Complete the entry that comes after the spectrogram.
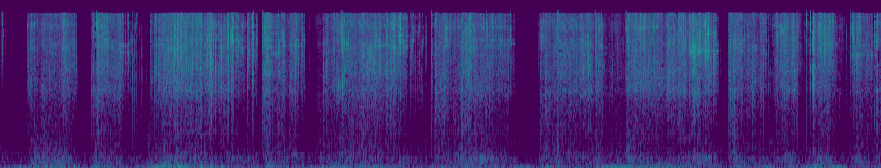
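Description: Long pointed chrome nails rake, scratch and tap through a loose pile of many mini pink-painted wooden clothespins with metal springs, resting on glittery fabric. Dense, bright clicking and rattling rises in long bursts separated by brief pauses, with sharp wooden clacks and faint metallic jingles.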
